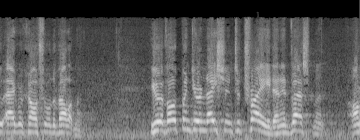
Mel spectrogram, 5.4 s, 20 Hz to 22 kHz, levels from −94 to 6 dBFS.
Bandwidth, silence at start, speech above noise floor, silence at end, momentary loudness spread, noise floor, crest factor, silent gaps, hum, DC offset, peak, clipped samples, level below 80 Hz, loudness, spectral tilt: 14 kHz; 0 s; 21 dB; 0 s; 21 LU; -35 dBFS; 12 dB; none; none; under 0.1%; -4 dBFS; under 0.1%; -40 dBFS; -14 LUFS; -3.5 dB/octave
